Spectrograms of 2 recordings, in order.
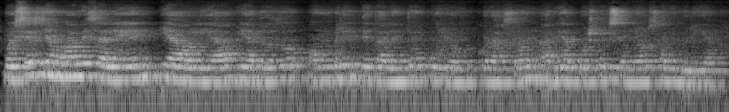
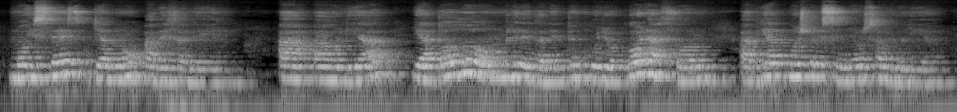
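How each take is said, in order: First: It is read at normal speed. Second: It is read more slowly.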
